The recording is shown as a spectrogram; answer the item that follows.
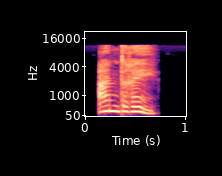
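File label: "Andre", German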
